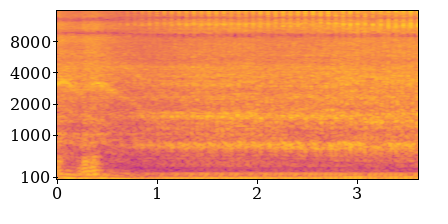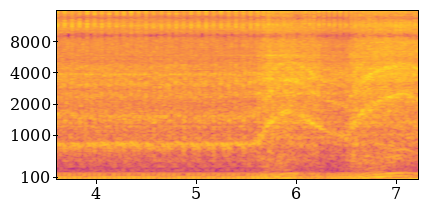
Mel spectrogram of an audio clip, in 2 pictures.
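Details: BMW K75: smooth, even beat of about four pulses a second that picks up cleanly when blipped; the engine is running well.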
